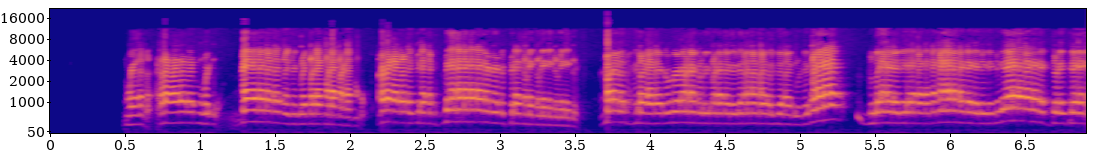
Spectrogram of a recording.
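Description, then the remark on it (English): Someone gargles water while voicing a wavering melody, a bubbly, throaty tune carried in several long phrases separated by brief pauses. “take a sip and start the gargle.”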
